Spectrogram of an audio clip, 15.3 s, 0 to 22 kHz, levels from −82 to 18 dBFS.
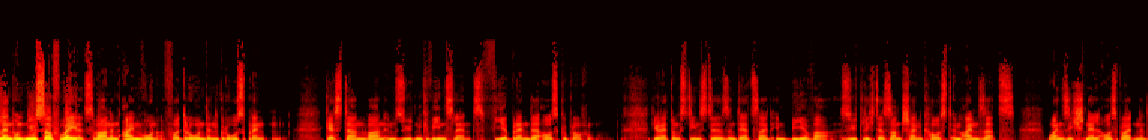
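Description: From 0.38 to 0.95 s the speech shows microphone overload. The loudest syllables drive about 4 dB past the converter's ceiling, and a few percent of samples are flattened at the top, giving a harsh, crackling edge. The likely cause is excessive input gain.

The microphone volume then steps down at 1.02 s, with voice and background dropping together by about 6 dB, and again at 2.04 s, just before "vor drohenden", by about 3 dB. These abrupt level steps are likely the call software reducing the device's input gain after the clipped peaks.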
